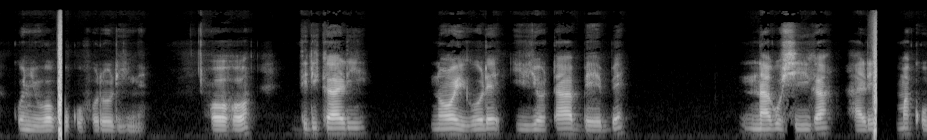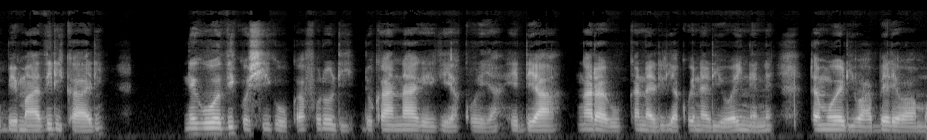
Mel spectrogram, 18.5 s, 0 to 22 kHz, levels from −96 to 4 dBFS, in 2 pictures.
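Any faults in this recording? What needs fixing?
Wireless microphone squelch dropout at 0.57–0.66 s (40 ms mute) and 8.68–8.97 s (205 ms mute): the radio signal fades, hiss rises, and the receiver's squelch cuts the speech. To prevent it, keep line of sight to the receiver and check antenna placement and frequency before recording.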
